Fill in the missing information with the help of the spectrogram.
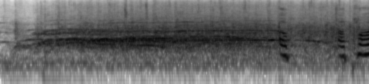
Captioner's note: audience cheers and claps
